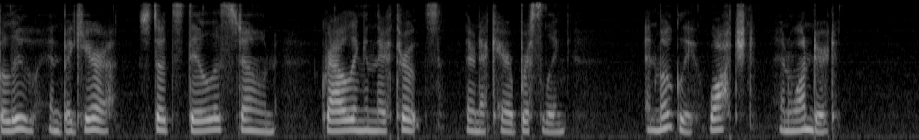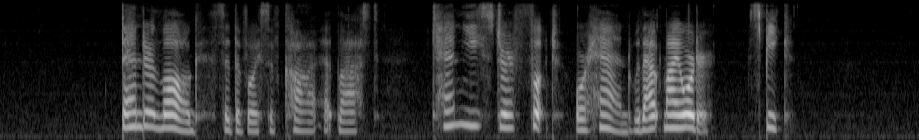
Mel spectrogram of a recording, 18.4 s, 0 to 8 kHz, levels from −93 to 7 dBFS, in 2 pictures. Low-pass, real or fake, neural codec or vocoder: 7.2 kHz; real; none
